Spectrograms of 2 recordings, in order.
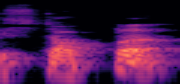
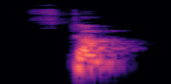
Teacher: in this context the final position we don't release it is unreleased it is stopped we don't say stop / but stop so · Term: unreleased plosive form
